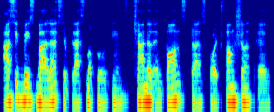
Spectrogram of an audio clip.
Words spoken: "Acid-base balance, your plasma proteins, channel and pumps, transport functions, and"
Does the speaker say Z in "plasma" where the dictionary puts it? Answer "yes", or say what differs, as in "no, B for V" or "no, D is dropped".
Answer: no, S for Z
